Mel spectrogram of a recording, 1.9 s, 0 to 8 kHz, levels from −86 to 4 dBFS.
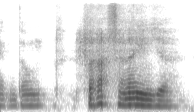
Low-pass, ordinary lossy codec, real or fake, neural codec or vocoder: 7.2 kHz; none; fake; codec, 24 kHz, 0.5 kbps, DualCodec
